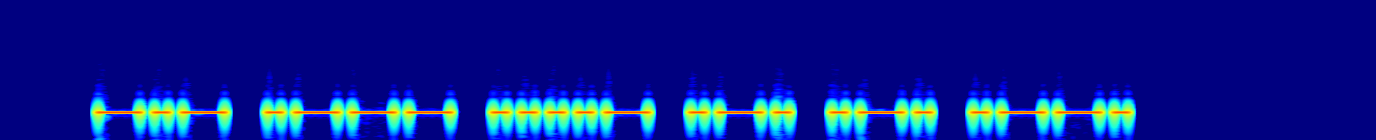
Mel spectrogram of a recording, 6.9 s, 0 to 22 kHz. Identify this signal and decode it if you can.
Morse code, heard as a keyed tone, about 17 wpm, 700 Hz. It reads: KJ4RRP
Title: USA Call Signs - 6 Characters - Repeated 2x - 17wpm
